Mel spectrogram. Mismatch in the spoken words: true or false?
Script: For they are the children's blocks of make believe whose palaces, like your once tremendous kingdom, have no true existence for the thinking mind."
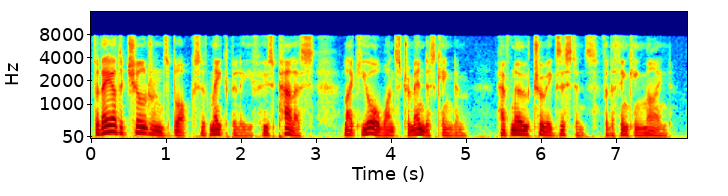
true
